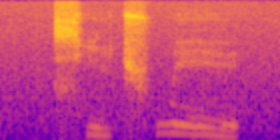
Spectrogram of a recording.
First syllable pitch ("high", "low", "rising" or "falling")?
rising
